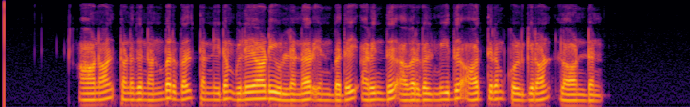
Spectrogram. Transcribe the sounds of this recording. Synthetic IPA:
aːnaːlt̪ɐnɐðɯnɐnbɐɾɣɐɭt̪ɐnːɪɽɐmʋɪɭɐjaːɽijʊɭːɐnɐɾɛnbɐðɐɪʔɐrɪnd̪ɯʔɐʋɐɾɣɐɭmiːðɯʔaːt̪ɪɾɐmkɔɭɣɪraːnlaːɳɖɐn

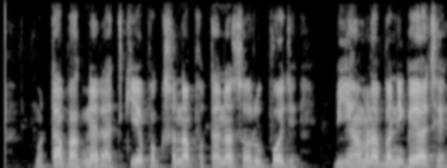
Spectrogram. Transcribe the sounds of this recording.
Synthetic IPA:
moʈabʱaɡneɾad͡ʒkijəpəkʃonapot̪anasʋəɾupod͡ʒ | biɦãmɽ̃abəniɡəjat͡ʃʰe

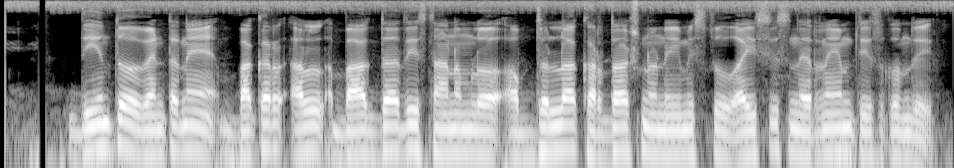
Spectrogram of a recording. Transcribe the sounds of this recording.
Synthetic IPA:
d̪iːnt̪o̞ːʋɛɳʈɐne̞ːbʱɐkɐɾɐlbaːɡ̚d̪aːd̪ist̪ʰaːnɐmlo̞ːʔɐb̚d̪ulːakɐɾd̪aːʂnunijɐmist̪uːɐjsisniɾɳɐjɐmt̪iːs̬ukund̪ḭ

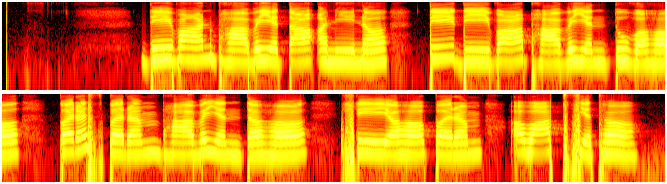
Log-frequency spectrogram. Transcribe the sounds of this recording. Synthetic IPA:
d̪eːʋaːnbʱaːʋɐjɐt̪aːʔɐniːnɐ | t̪eːd̪eːʋaːbʱaːʋɐjɐnt̪uʋɐɦɐ̆ | pɐɾɐspɐɾɐmbʱaːʋɐjɐnt̪ɐɦɐ | ʃɾeːjɐɦɐ̆pɐɾɐm | ɐ̰ʋaːpsjɐt̪ʰɐ

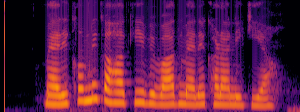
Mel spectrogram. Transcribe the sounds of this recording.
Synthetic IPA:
mɛːɾikoːmnekɐɦakijeʋɪʋaːd̪mɛ̃ːnekʰɐɽanɐɦĩkijaː

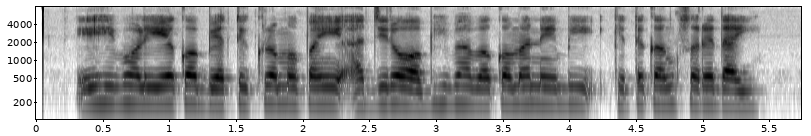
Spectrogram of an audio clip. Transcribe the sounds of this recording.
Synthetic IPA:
eɦibʱɔɭiekɔbjɔt̪ikɾɔmɔpaĩa̰d͡ʒiɾɔːbʱibʱaβɔkɔmanebʱiket̪ekaŋsɔɾed̪aj

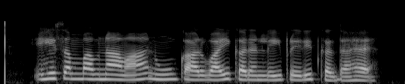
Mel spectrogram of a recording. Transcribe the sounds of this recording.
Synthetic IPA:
ɪɦsəmbʱəʋnaːʋãnũːkaːɾʋaːiːkəɾənləiːpɾeːɾɪt̪kəɾd̪aːɦɛː

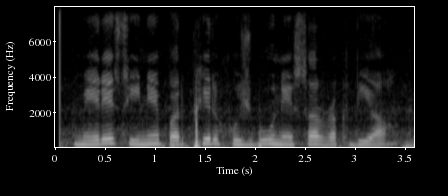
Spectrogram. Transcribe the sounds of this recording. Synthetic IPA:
meːɾesiːnepɐɾpʰɪɾxʊʃbunesɐɾːɐkʰd̪ijaː

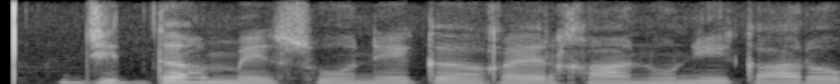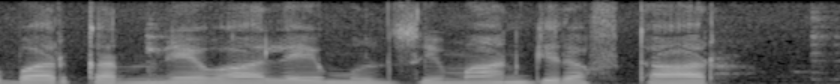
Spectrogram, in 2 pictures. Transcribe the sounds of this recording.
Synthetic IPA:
d͡ʒɪd̪ːəɦmẽsoːnekaɣɛːɾxaːnuːnikaːɾoːbaːɾkɐɾneʋaːlemʊlzɪmaːnɡɪɾəft̪aːɾ

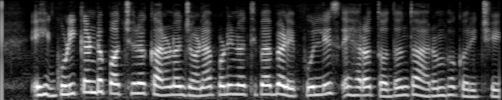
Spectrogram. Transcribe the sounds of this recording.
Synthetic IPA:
eɦiɡuɭikaɳɖɔpɔt͡ʃʰɔɾɔkaɾɔɽ̃ɔd͡ʒɔɽ̃apɔɽ̃inɔt̪ʰibabeɭepuliseɦaɾɔt̪ɔd̪ɔnt̪ɔaɾɔmbʱɔkɔɾit͡ʃʰi

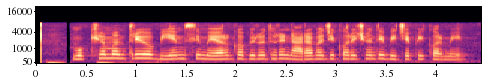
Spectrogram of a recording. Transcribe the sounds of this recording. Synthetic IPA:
mukʰːjɔmɔnt̪ɾiobiemsimejɔɾŋɡɔbiɾod̪ʱɔɾenaɾabad͡ʒikɔɾit͡ʃʰɔnt̪ibid͡ʒepikɔɾmi

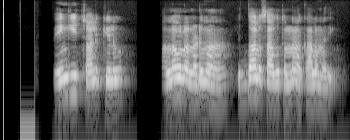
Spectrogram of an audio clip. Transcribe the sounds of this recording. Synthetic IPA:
ʋeŋɡiːt͡ʃaːlukjɐlu | pɐlːɐwlɐnɐɽumɐjud̪ʱːaːlusaːɡut̪unːɐːkaːlɐmɐd̪ḭ

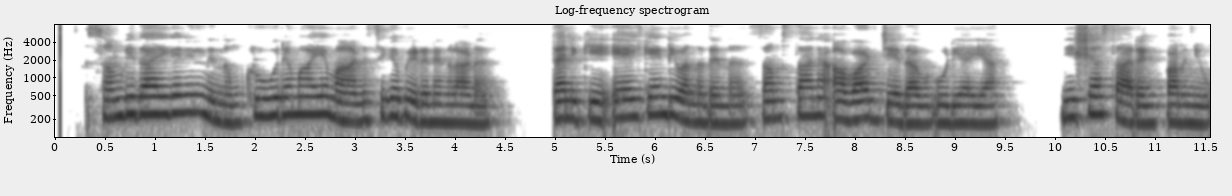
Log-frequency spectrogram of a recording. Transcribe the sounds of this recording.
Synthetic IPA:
sɐmʋid̪ʱaːjɐɣɐnilninːumkruːɾɐmaːjɐmaːnɐsiɣɐpiːɽɐnɐŋːɐɭaːɳɨ | t̪ɐnikʲːɨʔe̞ːlke̞ːɳɖiʋɐnːɐðe̞nːɨsɐmst̪ʰaːnɐ̰ʔɐʋaːrɖɨt͡ɕe̞ːðaːʋɨkuːɽijaːjɐ | niʂaːsaːɾɐŋpɐrɐɲːu

